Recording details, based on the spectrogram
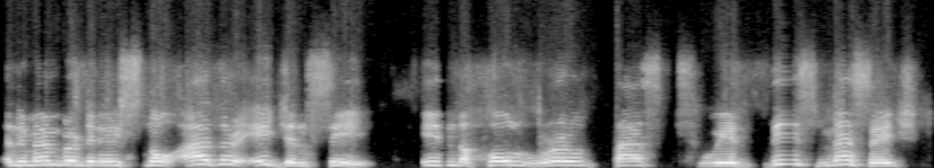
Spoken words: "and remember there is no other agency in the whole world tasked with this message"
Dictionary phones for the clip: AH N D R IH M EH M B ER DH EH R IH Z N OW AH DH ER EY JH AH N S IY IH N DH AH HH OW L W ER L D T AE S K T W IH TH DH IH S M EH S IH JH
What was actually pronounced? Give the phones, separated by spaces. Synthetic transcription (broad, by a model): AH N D R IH M EH M B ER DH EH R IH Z N OW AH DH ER EY JH AH N S IY IH N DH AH HH OW L W ER L D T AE S T W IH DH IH S M EH S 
